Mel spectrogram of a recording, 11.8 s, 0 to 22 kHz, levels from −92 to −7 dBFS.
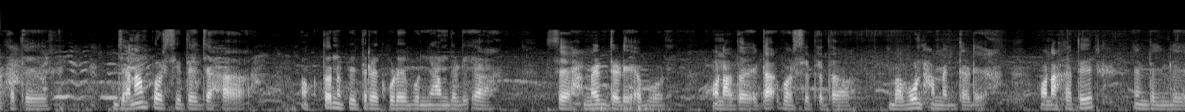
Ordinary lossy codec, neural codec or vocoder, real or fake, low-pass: none; none; real; 7.2 kHz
